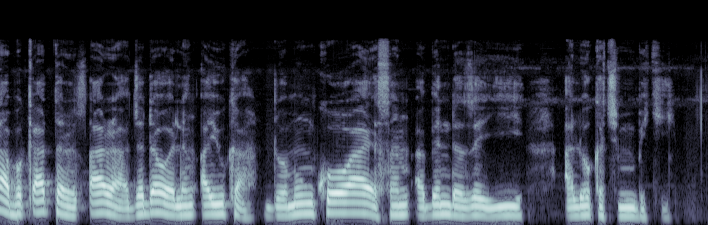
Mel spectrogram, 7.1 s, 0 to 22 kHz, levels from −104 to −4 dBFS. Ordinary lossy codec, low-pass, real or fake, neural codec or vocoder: none; none; real; none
